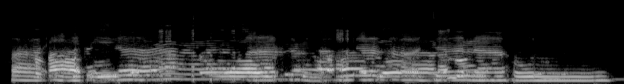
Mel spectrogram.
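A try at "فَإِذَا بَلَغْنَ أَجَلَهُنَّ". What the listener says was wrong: Nah, ini di akhir kata tetap dia harus dibaca ditahan ya, jangan sampai ajalahun.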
